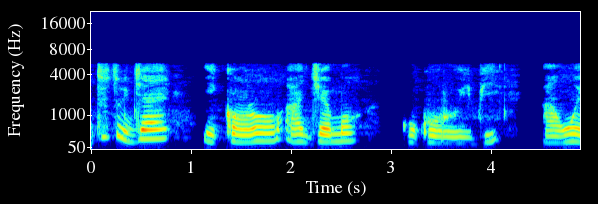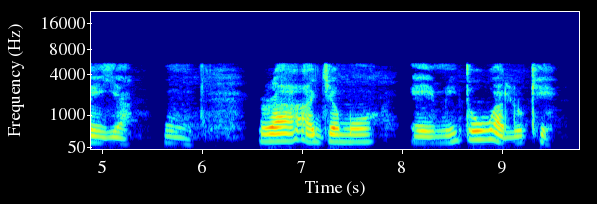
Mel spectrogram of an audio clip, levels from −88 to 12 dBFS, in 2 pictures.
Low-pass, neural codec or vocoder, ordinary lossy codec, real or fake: 5.4 kHz; none; none; real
